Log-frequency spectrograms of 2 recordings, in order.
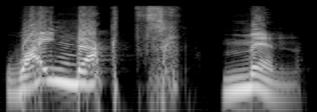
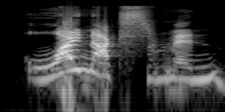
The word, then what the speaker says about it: Weihnachtsmann: No, it's Weihnachtsmann. – Weihnachtsmann. – That's right, you got it. – Woo! – There's a T somewhere there. It took me like half an hour to get that pronunciation right.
